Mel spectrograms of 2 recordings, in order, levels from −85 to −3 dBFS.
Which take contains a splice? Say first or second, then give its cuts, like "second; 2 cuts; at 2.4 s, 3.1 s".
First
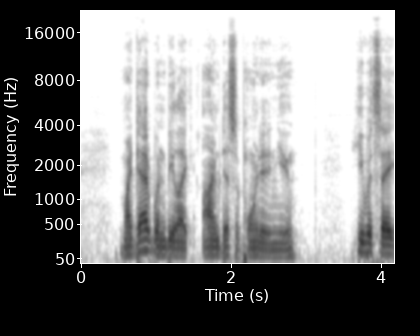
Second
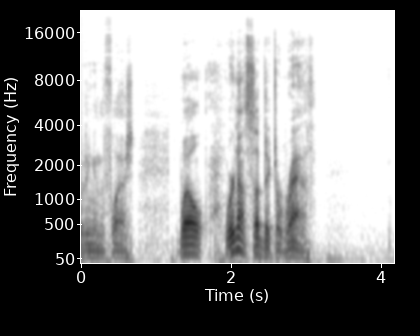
second; 1 cut; at 1.2 s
